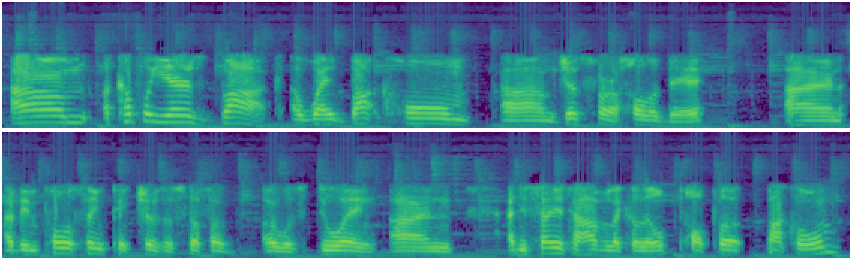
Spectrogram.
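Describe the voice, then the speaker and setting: A man's voice: mid-range voice, normal speed, dry recording. A man with a Barbadian accent, chatting casually as an interview guest. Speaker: interview guest, dessert business owner. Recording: tinny phone-like line, faint music.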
